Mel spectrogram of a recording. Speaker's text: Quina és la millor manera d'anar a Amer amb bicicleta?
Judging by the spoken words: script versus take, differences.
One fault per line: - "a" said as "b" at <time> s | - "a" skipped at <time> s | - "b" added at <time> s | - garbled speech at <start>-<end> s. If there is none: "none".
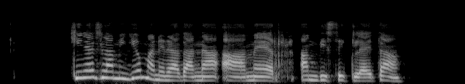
none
